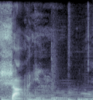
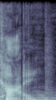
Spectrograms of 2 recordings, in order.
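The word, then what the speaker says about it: chi: I know this isn't pronounced shy. It's pronounced Kai. I went through the trouble of looking it up. Wikipedia, incidentally, has a very helpful pronunciation guide. Kai.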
